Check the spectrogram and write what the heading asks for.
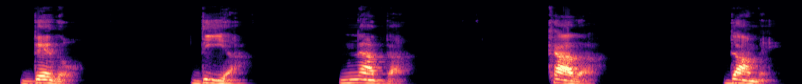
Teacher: The pronunciation of the de must occur with your tongue between your lips.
